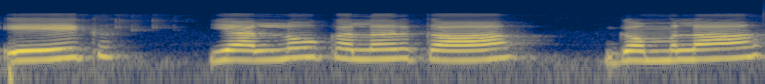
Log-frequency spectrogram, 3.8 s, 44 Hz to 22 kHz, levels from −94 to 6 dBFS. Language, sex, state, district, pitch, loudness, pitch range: Hindi, female, Punjab, Fazilka, 285 Hz, -12 LUFS, 265-310 Hz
